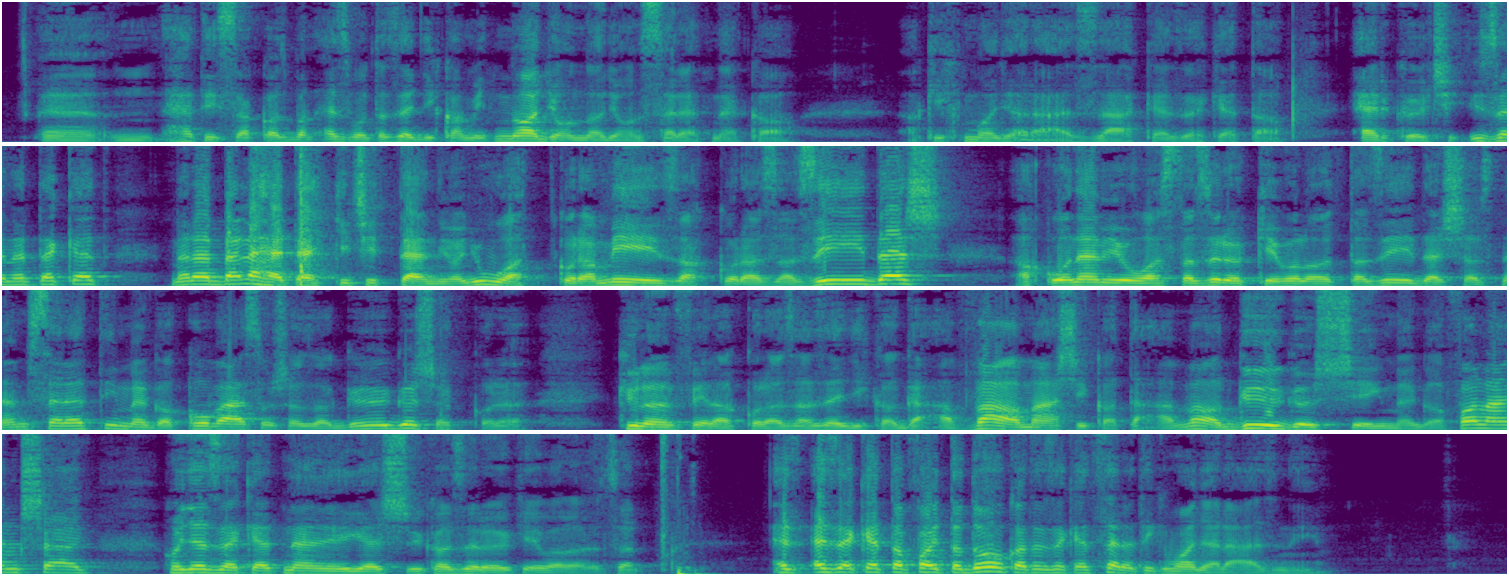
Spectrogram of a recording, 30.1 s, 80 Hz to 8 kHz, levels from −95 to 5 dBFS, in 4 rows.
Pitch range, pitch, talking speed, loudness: 120-195 Hz, 145 Hz, 160 wpm, -15 LUFS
